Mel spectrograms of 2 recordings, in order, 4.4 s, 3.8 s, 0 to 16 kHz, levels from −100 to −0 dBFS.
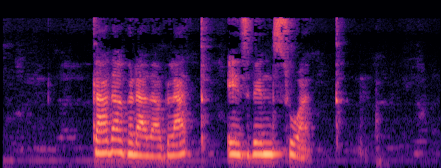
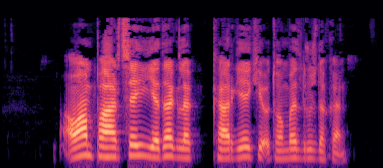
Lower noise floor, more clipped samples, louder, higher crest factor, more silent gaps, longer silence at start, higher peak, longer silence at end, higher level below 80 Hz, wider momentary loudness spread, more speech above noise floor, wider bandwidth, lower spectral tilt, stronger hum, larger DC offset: second, -63 dBFS vs -73 dBFS; neither; second, -24 LUFS vs -19 LUFS; about the same, 18 dB vs 20 dB; neither; first, 0.95 s vs 0.65 s; second, -8 dBFS vs 0 dBFS; first, 1 s vs 0.4 s; about the same, -68 dBFS vs -72 dBFS; about the same, 15 LU vs 16 LU; second, 39 dB vs 53 dB; about the same, 11.5 kHz vs 11.5 kHz; about the same, -4 dB/octave vs -3 dB/octave; neither; neither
